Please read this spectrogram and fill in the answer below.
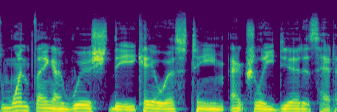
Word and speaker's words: KaOS: look at kos but it's actually supposed to be kos not chaos which i think is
